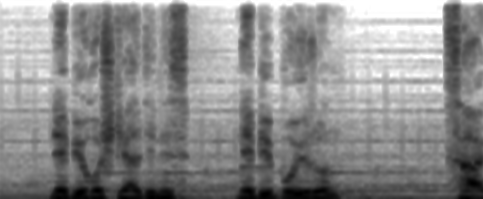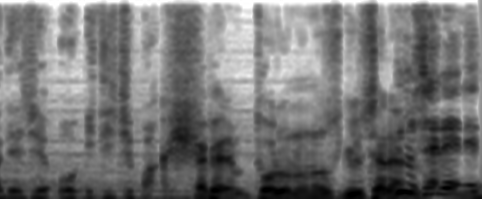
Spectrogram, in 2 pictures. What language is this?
Turkish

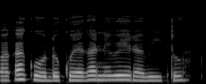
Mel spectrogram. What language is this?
Kikuyu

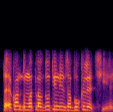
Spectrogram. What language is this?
Maithili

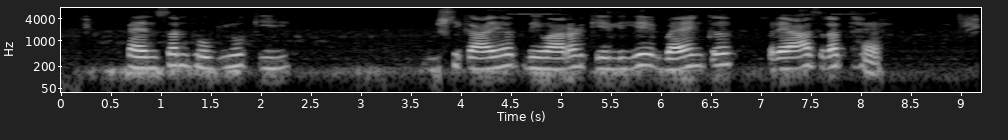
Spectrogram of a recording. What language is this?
Hindi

